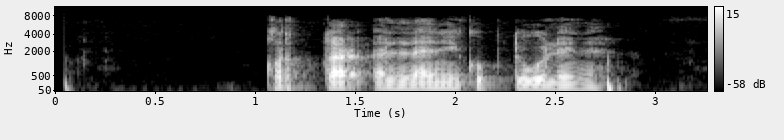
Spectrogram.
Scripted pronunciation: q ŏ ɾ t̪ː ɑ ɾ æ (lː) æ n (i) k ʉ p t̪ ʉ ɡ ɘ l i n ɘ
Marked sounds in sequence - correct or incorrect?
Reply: correct, correct

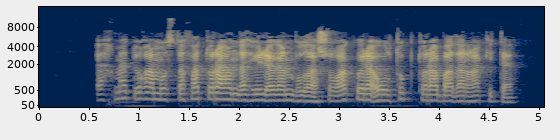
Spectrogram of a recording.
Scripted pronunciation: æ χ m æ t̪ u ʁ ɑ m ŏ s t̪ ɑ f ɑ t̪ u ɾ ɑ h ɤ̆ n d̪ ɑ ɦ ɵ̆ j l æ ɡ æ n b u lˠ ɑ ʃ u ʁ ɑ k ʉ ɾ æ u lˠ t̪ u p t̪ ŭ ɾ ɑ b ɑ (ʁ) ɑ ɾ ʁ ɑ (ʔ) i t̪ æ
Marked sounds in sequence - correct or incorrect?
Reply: incorrect: ð, incorrect: k

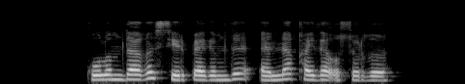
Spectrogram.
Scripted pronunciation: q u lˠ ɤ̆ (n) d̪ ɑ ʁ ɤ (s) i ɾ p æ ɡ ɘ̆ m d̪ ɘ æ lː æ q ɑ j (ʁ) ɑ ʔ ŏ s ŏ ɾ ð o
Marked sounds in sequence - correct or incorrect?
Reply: incorrect: m, correct, incorrect: ð

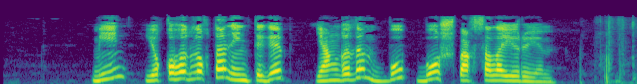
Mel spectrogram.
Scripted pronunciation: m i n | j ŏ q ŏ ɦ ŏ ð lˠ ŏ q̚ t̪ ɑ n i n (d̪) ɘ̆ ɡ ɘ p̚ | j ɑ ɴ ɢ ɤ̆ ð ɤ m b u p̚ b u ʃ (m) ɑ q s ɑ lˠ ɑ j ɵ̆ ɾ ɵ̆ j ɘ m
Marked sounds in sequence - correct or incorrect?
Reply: incorrect: t̪, incorrect: b

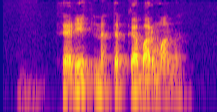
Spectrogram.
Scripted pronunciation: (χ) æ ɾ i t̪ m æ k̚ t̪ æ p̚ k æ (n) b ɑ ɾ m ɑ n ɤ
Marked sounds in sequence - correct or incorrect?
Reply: incorrect: f, incorrect: none

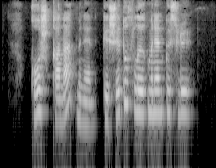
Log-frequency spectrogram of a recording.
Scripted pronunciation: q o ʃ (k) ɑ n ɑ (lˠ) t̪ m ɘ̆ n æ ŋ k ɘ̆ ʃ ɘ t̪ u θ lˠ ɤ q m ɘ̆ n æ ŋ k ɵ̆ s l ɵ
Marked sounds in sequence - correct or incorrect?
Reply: incorrect: q, incorrect: none

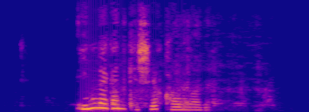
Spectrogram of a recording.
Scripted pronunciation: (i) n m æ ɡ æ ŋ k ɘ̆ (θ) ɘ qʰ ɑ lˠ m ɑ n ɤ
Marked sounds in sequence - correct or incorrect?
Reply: correct, incorrect: ʃ

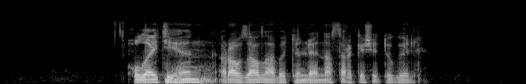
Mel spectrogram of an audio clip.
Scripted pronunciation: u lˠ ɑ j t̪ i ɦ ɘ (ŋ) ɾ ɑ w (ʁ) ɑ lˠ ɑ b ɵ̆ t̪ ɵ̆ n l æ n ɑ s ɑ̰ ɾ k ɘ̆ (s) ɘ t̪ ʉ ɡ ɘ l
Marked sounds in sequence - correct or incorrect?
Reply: correct, incorrect: z, incorrect: ʃ

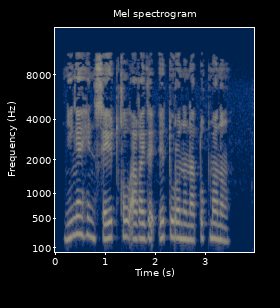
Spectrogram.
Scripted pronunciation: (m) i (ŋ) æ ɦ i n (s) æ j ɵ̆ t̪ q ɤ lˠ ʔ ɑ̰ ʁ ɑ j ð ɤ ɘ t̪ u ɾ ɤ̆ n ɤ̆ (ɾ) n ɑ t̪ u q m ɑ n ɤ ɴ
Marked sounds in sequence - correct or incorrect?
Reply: incorrect: n, correct, correct, incorrect: none

